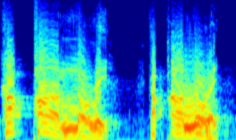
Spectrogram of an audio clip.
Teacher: put the emphasis on the 3rd syllable from the end of the word. So it's Capanori.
